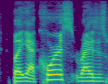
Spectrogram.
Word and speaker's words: Chorus: It's spelt Corvs, but I'm assuming it's pronounced Chorus. Rises. Well, they said Chorus. Like churches. They said Chorus in it.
